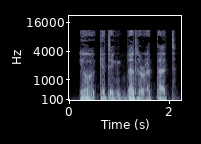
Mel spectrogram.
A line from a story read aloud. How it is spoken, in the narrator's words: Zakath said quietly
